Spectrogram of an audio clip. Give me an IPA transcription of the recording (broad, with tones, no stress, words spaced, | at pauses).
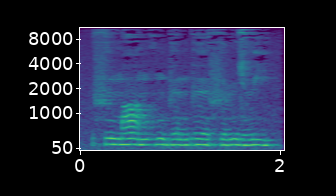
fʉ˩˧˩mɔː˩˧˩ mṳ˨˩˦ mbø˩˧˩mbøː˧˩ fʉ˨˩˦ɳ nzʉ˩˧˩j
